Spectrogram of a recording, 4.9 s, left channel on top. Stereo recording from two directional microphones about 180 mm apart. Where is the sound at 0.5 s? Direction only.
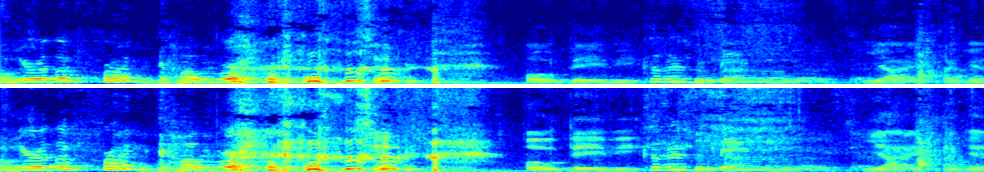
15° left (ahead or behind).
